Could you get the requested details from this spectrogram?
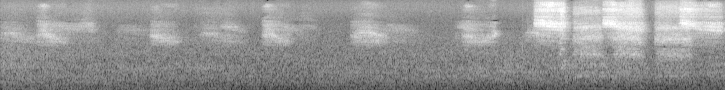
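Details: Starling chicks at feeding time: soft raspy hisses spaced about a second apart, then a sudden louder, denser burst of harsh begging near the end.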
